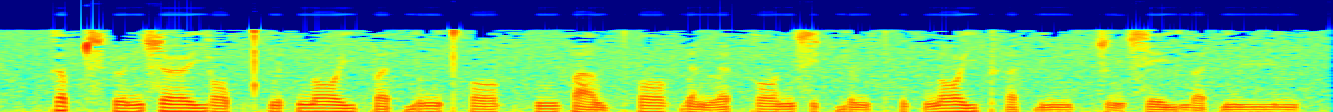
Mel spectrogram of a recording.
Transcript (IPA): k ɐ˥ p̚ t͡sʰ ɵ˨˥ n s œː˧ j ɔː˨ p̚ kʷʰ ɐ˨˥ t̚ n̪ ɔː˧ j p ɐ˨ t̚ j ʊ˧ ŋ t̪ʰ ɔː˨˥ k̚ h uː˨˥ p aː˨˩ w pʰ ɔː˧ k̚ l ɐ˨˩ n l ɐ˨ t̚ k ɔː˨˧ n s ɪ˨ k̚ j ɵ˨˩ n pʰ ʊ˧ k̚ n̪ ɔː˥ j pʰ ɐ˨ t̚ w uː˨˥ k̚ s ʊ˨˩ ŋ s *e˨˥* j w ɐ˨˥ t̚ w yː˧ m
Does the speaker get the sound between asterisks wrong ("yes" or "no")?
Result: yes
